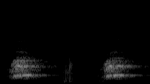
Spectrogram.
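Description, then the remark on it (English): Two loud dog barks about a second apart, each a full-bodied woof with a short, breathy sound between them and no talking. “Cue the dogs barking.”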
